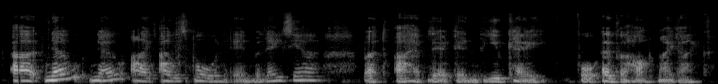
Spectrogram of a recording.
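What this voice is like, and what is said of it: British English accent. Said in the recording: “from your accent, I'm going to narrow it down to two places. One is Australia, or two, some part of the UK ... I love your guys' accents over there”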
